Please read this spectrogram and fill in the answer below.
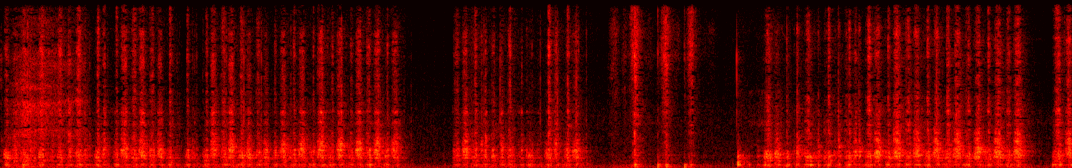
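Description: A coin scratching the coating off a paper scratch-off lottery ticket in fast, continuous strokes, with a short pause about four seconds in and two briefer ones later.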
